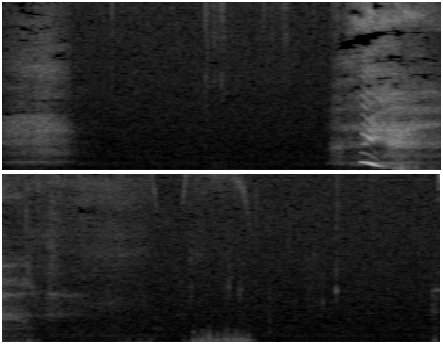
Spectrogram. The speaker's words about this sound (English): and I'm yawning again.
